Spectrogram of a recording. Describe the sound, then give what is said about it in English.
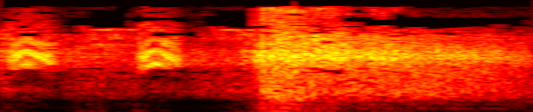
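Two harsh crow caws sound in quick succession, followed by a louder, longer burst of rough cawing and noisy flapping that fills the rest of the moment. “Dead birds.”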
